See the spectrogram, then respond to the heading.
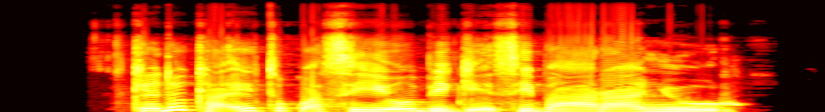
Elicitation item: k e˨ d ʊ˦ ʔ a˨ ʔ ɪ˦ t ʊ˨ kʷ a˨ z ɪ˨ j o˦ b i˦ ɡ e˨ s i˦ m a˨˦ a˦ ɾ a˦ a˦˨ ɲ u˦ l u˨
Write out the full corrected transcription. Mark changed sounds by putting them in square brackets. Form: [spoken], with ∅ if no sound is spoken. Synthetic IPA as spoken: k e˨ d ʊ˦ [k] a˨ ʔ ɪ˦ t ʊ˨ kʷ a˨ [s] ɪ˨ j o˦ b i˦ ɡ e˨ s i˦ [b] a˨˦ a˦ ɾ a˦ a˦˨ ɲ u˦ [ɾ] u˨

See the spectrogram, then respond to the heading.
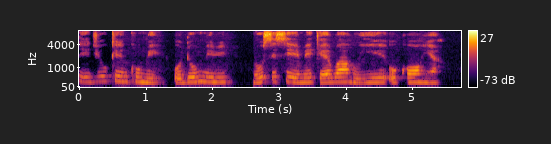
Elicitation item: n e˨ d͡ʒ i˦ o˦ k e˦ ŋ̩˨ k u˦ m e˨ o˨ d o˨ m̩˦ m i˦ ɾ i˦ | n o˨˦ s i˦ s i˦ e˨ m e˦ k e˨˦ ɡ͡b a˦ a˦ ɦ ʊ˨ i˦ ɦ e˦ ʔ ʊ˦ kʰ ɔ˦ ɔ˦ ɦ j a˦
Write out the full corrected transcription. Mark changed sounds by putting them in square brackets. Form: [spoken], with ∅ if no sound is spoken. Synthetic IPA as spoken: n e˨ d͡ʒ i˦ o˦ k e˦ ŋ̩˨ k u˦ m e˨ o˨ d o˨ m̩˦ m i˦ ɾ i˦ | n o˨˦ s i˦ s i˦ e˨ m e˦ k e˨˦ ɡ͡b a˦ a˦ ɦ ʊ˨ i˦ ɦ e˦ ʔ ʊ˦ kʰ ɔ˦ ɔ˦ ɦ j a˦

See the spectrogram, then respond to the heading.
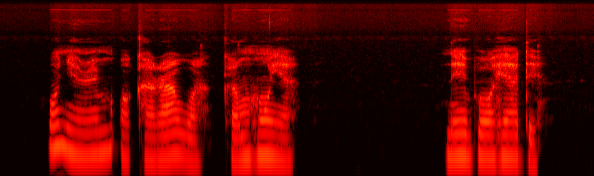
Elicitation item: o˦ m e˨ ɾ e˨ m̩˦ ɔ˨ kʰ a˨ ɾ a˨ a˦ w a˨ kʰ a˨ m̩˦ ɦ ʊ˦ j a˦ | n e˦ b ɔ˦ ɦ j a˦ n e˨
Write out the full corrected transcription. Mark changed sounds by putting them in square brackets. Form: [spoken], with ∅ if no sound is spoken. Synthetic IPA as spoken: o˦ [ɲ] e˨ ɾ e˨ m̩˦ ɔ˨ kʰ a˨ ɾ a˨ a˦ w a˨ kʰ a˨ m̩˦ ɦ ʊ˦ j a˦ | n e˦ b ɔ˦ ɦ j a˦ [d] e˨

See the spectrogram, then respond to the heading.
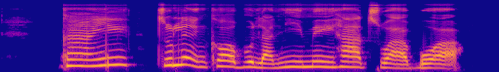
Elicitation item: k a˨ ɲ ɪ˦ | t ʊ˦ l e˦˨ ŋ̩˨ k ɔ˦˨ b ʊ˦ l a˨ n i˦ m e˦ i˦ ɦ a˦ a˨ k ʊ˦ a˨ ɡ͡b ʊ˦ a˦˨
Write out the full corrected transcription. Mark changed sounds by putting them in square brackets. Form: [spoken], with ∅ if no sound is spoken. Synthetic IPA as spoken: k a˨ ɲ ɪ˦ | t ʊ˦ l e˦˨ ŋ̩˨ k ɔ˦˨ b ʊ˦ l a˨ n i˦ m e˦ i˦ ɦ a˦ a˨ [t] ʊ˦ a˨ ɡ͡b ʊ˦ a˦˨

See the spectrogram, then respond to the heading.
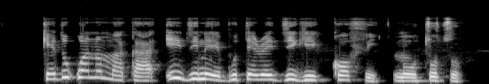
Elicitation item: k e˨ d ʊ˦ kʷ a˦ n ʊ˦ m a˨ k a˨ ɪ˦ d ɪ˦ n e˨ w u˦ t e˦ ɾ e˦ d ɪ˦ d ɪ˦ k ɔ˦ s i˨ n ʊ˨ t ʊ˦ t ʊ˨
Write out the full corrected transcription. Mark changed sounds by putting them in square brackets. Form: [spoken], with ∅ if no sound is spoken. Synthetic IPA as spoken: k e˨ d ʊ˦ kʷ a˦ n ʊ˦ m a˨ k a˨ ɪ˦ d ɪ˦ n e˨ [b] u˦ t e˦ ɾ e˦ d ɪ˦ [ɡ] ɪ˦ k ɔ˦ [f] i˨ n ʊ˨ t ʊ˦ t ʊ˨

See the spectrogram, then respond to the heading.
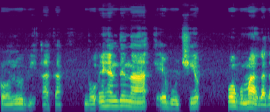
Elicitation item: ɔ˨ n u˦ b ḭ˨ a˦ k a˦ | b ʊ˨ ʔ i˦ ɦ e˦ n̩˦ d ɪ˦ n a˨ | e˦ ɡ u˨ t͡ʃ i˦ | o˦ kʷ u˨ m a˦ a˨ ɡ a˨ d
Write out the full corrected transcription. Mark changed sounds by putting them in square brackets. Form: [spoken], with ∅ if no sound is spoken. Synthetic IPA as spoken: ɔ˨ n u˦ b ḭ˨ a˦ k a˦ | b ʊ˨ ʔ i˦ ɦ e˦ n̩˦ d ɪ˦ n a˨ | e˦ [b] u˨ t͡ʃ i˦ | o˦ [ɡʷ] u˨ m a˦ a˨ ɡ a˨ d

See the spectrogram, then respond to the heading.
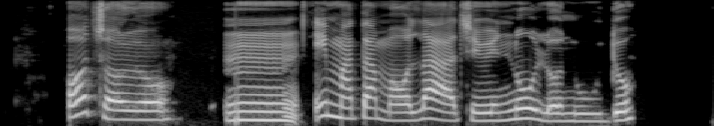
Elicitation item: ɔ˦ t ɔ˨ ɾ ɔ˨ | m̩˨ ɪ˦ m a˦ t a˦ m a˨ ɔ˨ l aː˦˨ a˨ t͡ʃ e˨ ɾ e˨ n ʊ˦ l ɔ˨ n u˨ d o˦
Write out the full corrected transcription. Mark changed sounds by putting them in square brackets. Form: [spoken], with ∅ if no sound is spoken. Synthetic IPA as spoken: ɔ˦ [t͡ʃ] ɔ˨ ɾ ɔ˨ | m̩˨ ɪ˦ m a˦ t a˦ m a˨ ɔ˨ l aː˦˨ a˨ t͡ʃ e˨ ɾ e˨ n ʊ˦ l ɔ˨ n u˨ d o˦

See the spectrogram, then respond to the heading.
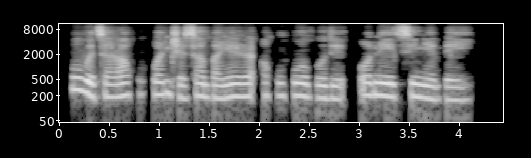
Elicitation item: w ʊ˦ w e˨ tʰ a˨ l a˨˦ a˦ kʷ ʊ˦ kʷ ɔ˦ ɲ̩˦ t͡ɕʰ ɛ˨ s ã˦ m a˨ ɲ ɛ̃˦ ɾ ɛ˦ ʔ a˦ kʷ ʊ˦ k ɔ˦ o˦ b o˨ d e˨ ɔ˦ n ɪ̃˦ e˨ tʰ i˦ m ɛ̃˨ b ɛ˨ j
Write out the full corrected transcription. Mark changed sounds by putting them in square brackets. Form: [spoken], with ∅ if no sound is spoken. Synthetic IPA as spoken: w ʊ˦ w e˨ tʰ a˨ [ɾ] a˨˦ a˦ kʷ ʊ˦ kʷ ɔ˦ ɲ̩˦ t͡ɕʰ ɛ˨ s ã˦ [b] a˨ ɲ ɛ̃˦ ɾ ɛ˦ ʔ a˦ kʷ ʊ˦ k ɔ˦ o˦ b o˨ d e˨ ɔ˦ n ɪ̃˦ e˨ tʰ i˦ [ɲ] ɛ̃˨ b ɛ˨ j

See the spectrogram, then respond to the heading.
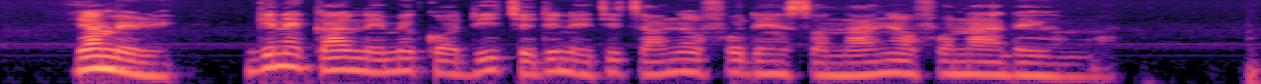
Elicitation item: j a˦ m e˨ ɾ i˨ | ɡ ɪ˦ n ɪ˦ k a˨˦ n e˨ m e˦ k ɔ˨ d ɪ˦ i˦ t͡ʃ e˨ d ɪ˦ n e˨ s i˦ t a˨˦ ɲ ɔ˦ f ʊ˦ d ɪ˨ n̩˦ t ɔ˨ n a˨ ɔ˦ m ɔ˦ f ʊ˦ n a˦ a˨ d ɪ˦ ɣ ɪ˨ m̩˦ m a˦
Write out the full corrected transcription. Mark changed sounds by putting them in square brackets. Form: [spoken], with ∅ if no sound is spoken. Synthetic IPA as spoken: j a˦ m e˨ ɾ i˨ | ɡ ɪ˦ n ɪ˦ k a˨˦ n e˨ m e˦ k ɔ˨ d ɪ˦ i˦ t͡ʃ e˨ d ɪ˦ n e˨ [t] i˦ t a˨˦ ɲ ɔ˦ f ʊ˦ d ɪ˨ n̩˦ [s] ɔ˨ n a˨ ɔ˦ [ɲ] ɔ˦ f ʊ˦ n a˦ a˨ d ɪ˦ ɣ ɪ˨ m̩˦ m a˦

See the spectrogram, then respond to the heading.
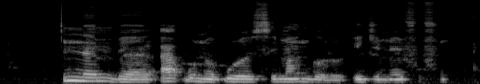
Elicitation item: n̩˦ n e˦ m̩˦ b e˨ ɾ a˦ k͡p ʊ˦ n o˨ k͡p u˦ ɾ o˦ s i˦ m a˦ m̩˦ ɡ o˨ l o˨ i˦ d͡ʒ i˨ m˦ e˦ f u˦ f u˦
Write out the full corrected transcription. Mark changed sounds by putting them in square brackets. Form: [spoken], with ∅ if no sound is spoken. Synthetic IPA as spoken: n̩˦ n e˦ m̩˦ b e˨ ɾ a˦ k͡p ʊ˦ n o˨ k͡p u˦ ɾ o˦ s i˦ m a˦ [ŋ̩˦] ɡ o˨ [ɾ] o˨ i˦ d͡ʒ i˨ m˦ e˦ f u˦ f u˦

